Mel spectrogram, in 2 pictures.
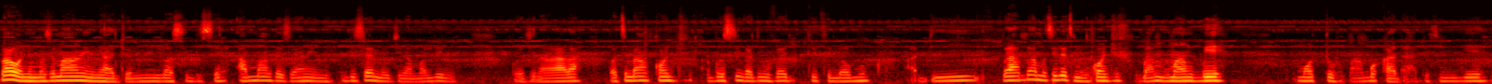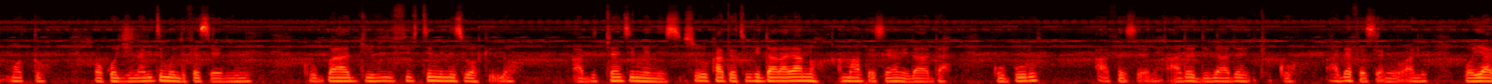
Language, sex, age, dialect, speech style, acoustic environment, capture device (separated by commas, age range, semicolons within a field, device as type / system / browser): Yoruba, male, 25-34, Nigeria - Lagos Yoruba, happy, nature, mobile / Linux / Chrome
